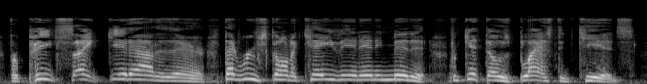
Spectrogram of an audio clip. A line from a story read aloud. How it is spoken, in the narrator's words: he screamed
